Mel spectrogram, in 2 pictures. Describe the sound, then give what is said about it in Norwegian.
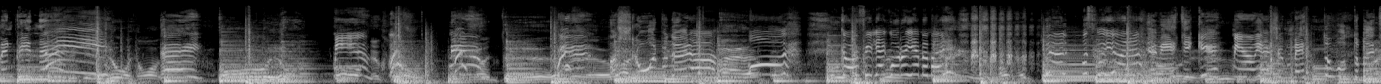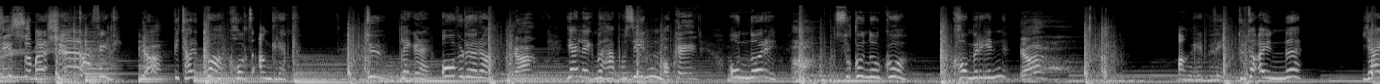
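A man bangs repeatedly and heavily on a door, loud, with irregular thuds and scraping throughout, mixed with excited vocal sounds and voices. “Han slår i døra!”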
